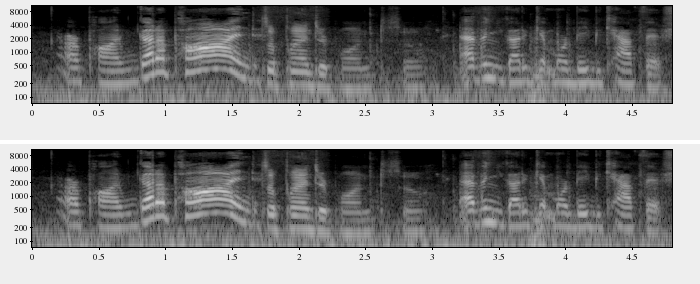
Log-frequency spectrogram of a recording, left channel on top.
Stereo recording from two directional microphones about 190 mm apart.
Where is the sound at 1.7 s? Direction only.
10° left (ahead or behind).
